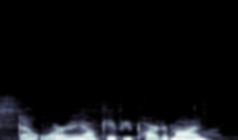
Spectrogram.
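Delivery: hushed whisper. Leaning over toward another character with a hand out, whispering to him.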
